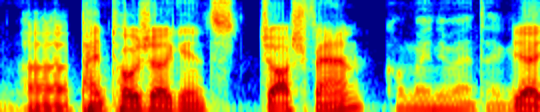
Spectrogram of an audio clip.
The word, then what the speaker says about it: Van: Uh, Van.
